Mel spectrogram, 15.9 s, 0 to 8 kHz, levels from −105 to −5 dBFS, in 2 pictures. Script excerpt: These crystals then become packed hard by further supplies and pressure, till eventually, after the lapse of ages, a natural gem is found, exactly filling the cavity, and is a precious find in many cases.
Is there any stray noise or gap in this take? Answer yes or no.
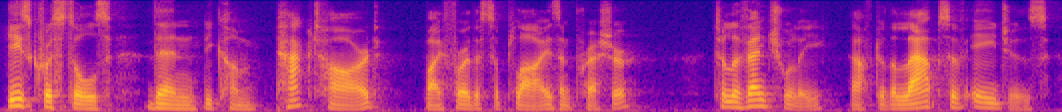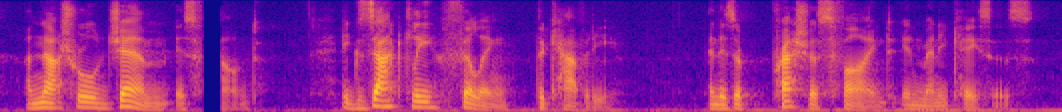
yes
